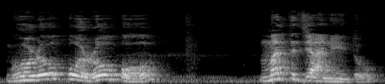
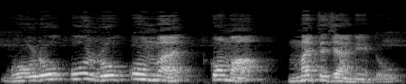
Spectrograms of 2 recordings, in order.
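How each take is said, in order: First: There is a pause right after 'roko'. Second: There is a pause right after 'mat'. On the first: "घोड़ों को रोको, comma मत जाने दो" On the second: "घोड़ों को घोड़ों को रोको मत, कॉमा"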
